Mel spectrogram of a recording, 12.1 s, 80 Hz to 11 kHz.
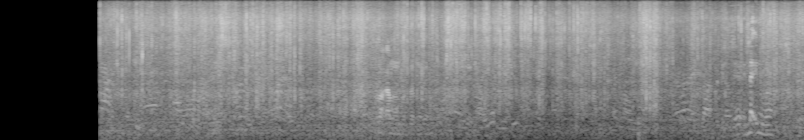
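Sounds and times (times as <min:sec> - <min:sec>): indistinct chatter of people: 0:01.5 - 0:12.0.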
